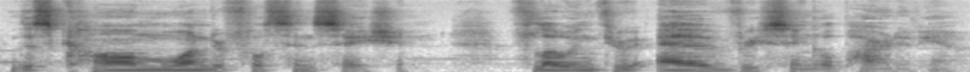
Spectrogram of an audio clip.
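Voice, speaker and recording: A man guiding a hypnosis relaxation induction in a soothing, measured way, leaving long pauses between phrases. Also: fairly low pitch, fairly even intonation, slight background noise. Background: background music.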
